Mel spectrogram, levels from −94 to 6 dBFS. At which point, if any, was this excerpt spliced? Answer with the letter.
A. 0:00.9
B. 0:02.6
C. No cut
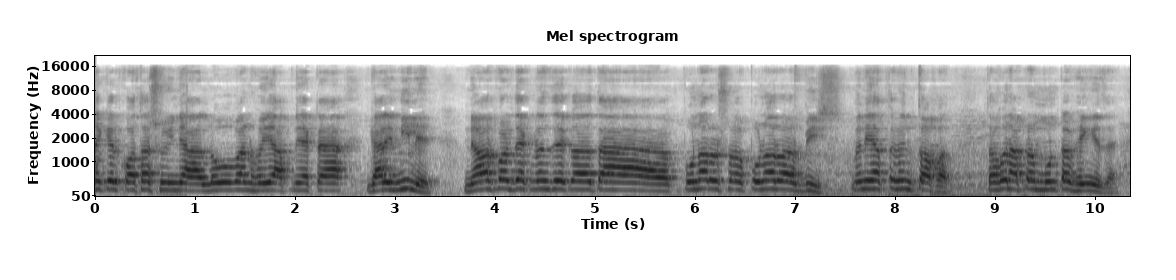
A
